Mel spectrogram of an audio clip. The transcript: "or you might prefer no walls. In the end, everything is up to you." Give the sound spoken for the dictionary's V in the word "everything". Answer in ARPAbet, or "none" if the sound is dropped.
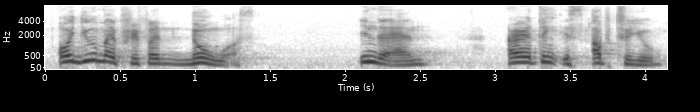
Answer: none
